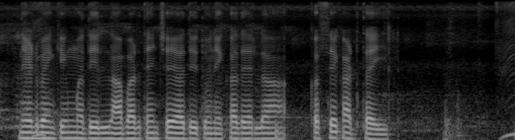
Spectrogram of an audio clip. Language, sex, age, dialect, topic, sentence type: Marathi, male, 18-24, Standard Marathi, banking, statement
